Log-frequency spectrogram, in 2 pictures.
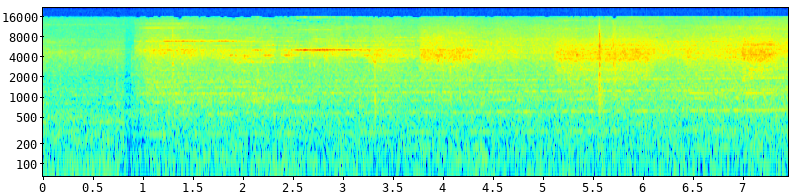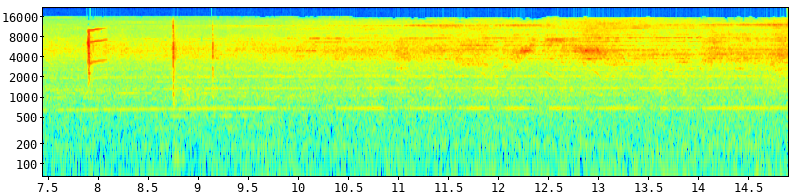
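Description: An electric locomotive hums and whines steadily as it rolls past.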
